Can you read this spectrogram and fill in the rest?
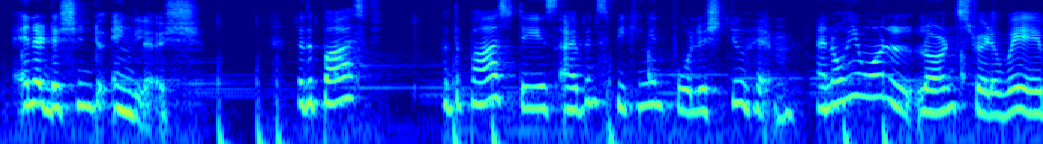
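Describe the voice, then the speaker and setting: A young woman streamer with a high, bright voice whose first language is Hindi. She reads posts aloud and reacts in an animated, incredulous way, laughing often and swearing freely. Soft music plays underneath her. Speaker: VTuber streamer. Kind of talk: reading and reacting to online posts on a live stream.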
